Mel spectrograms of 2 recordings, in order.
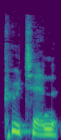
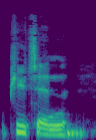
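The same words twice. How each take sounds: First: "Putin" with a plain oo, POO-tin; corrected pronunciation. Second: "Putin" with a y-glide, PYOO-tin; habitual mispronunciation. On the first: Self-correcting between two pronunciations. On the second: Repeats the name his own way. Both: Shown as a demonstration.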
